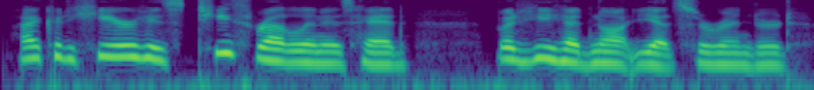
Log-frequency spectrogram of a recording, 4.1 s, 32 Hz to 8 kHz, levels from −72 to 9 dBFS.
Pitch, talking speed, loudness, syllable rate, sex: 190 Hz, 220 wpm, -15 LUFS, 5.5 syllables/s, female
